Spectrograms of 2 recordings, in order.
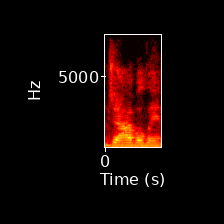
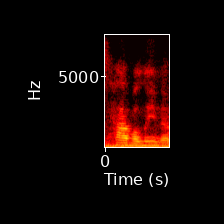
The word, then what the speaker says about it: javelina: It's not Javelina, it's Javelina.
